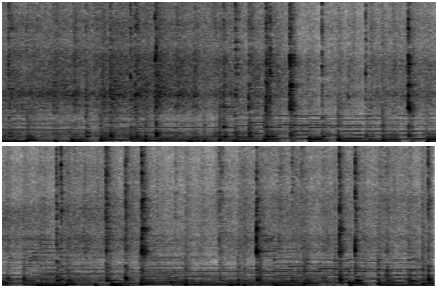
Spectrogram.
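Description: Tomato rice masala with chilli powder and biryani masala is stirred and frying in a pan, a loud, close, continuous sizzle with repeated scraping and clinking strokes of the spoon against the metal, no talking.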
